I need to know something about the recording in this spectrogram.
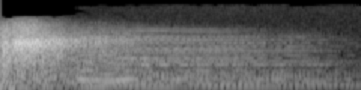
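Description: Cartoon sound effect: a sudden whip-like crack right at the start, then a held musical chord that rings on and slowly fades away.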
